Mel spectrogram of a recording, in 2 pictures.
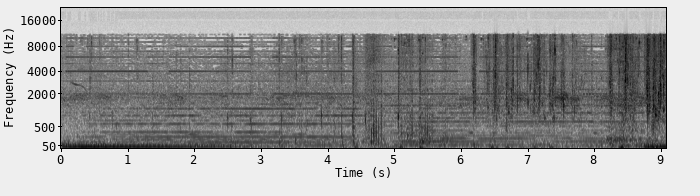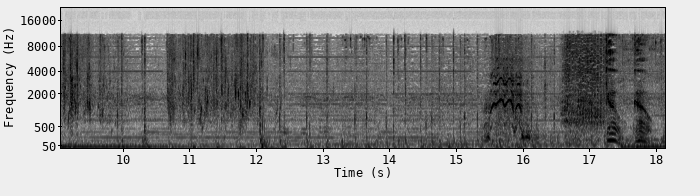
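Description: Horse neighing and whinnying in The Witcher 3 while watering horses, with clip-clop hooves and splashing water, under ongoing talk.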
